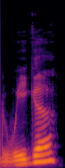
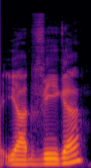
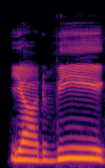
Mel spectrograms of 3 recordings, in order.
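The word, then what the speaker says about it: Jadwiga: W in Yad via is pronounced like a v in void which makes sense um so the the official term for people of ears are Yad VGA Yad VGA Yad VGA uh and yeah like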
